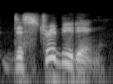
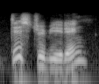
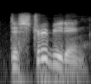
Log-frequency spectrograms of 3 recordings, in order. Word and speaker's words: distributing: This word is pronounced distributing. The stress is right here in the middle. Instead of distributing, okay, it's right here. Distributing.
